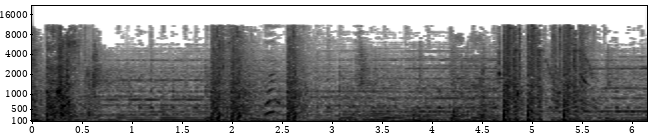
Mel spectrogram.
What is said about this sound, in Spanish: Cruza el umbral de la puerta disparando y acaba con uno de los atacantes.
